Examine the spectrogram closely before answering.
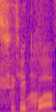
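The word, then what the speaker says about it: свёкла: Ну, пусть будет свекла. Свекла. Давайте услышим правильный ответ. Правильный ответ. Свекла. Да, ну. Ну да, если в слове есть ё, то ударение на ё.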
